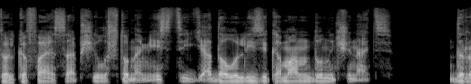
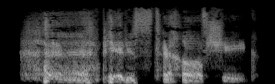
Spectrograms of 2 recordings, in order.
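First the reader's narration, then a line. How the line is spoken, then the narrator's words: Female chuckle. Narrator (Russian): хохотнула она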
